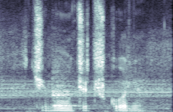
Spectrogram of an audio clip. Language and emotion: Russian, neutral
